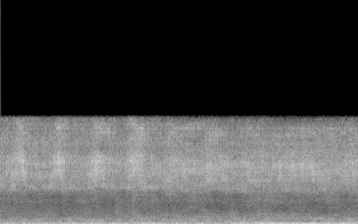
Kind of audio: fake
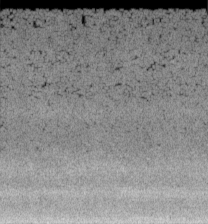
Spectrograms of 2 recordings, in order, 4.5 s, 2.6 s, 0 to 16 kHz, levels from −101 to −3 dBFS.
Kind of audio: fake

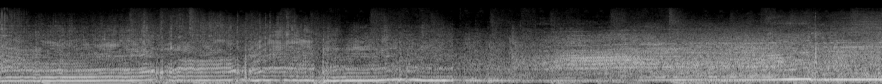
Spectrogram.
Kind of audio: real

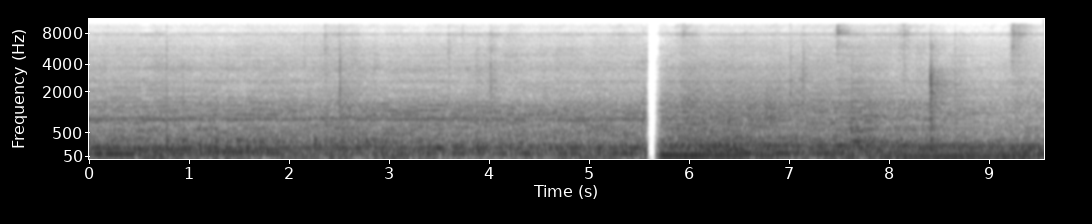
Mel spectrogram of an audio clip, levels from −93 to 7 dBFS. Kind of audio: fake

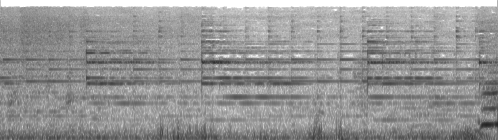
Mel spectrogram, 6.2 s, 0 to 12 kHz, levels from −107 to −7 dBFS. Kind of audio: real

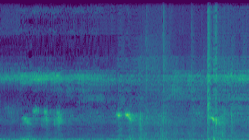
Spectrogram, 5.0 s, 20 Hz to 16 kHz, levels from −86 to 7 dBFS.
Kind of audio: fake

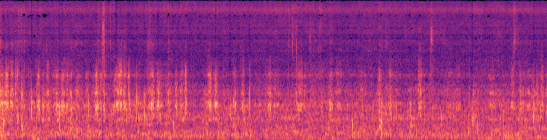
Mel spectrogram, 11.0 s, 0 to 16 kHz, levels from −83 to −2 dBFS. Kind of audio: fake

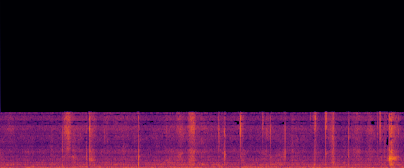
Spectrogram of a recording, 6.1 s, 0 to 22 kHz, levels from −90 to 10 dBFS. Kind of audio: fake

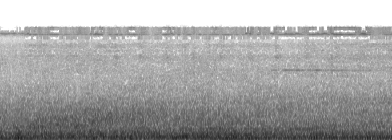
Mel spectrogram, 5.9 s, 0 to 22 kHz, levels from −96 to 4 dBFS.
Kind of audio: real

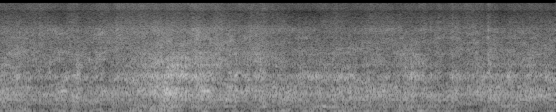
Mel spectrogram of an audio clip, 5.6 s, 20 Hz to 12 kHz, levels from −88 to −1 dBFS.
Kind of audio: fake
